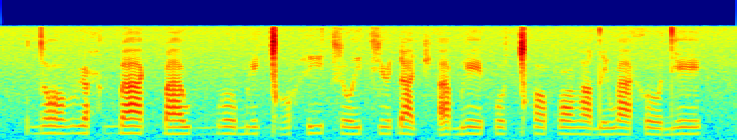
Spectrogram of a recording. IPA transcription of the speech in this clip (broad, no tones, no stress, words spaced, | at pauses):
dɔ vʏħ ɡ͡ba k͡paw ɡ͡bobeɡ͡ǀɔ hit͡soi̯ t͡sʏɗat͡ʃʼa befoǀʰɔ foðˤadiwa xo de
